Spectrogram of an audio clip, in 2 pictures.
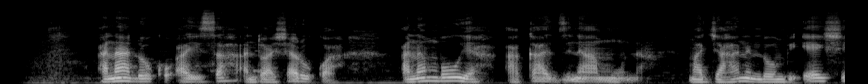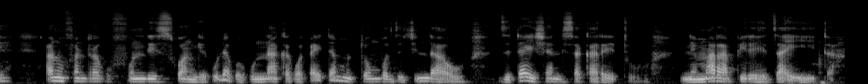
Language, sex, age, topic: Ndau, female, 36-49, health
